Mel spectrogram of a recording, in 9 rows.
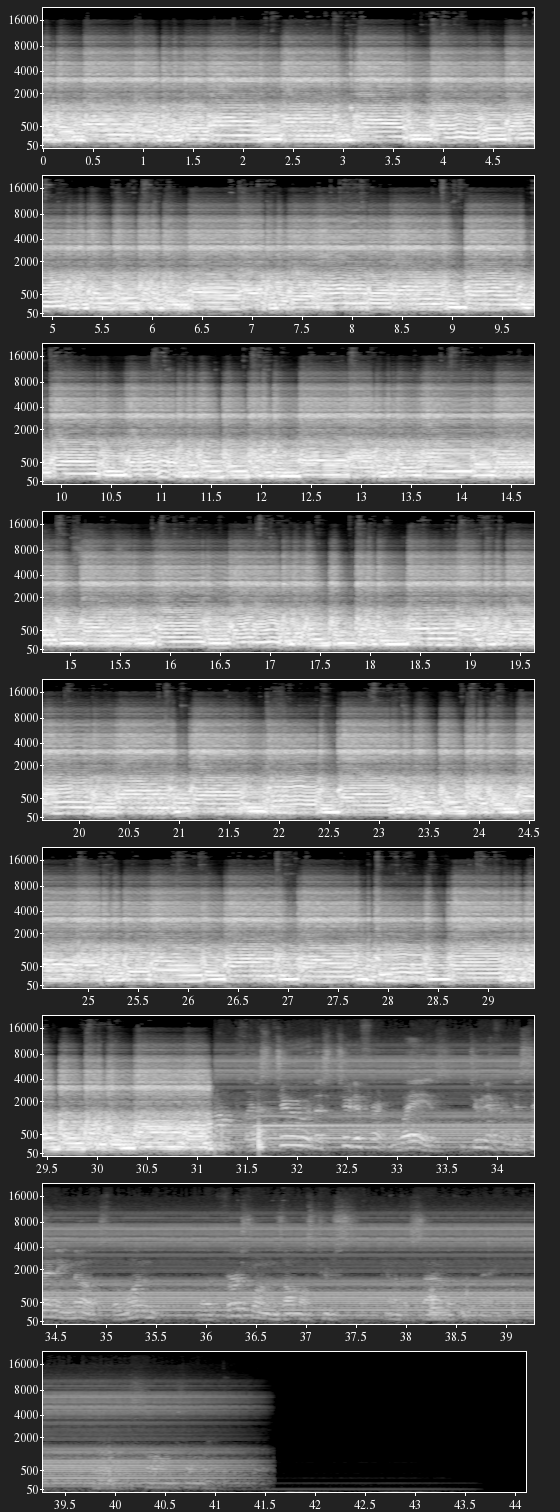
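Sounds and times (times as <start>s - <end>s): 
musical riff: 0.1s - 37.1s.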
